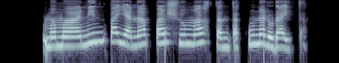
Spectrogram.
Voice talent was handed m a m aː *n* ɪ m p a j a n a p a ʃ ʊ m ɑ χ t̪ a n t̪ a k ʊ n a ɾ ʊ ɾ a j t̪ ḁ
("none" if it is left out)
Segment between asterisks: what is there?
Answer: n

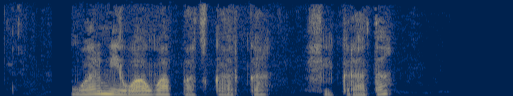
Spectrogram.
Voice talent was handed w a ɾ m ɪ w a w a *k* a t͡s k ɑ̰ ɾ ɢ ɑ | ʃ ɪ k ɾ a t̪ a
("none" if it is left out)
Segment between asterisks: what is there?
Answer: p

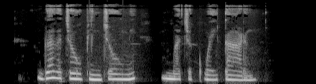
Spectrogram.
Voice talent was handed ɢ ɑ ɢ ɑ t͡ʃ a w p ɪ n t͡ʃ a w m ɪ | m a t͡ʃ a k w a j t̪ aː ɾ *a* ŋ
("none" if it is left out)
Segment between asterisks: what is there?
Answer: a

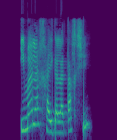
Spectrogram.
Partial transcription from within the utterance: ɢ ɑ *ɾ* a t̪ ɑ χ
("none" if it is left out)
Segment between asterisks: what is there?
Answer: l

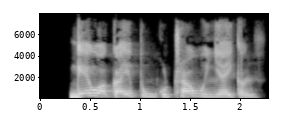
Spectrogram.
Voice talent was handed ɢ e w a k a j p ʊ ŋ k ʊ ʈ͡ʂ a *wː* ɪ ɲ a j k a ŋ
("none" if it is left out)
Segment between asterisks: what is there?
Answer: wː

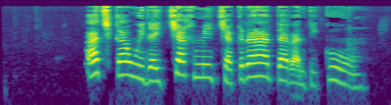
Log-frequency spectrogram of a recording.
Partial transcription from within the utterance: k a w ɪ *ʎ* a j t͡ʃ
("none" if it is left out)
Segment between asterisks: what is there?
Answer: ʎ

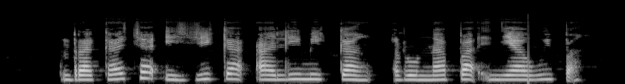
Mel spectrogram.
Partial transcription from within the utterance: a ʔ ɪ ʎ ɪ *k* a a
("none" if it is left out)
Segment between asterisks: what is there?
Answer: k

